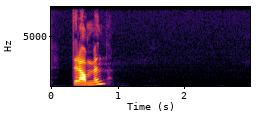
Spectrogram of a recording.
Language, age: Norwegian, 50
